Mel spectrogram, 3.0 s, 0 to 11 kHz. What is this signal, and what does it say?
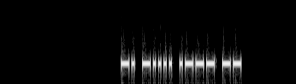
Morse code, heard as a keyed tone, about 46 wpm, 700 Hz. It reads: N6JM
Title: USA Call Signs - 4 Characters - 4x Character Spacing - 45wpm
